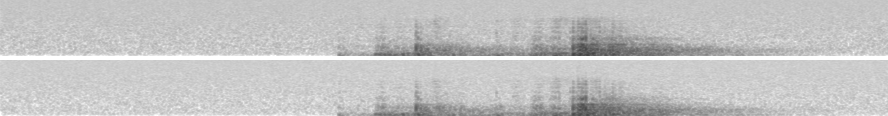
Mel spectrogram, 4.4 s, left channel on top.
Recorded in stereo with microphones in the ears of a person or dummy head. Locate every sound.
1.7 s breathing: 5° right (ahead or behind), 3 m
